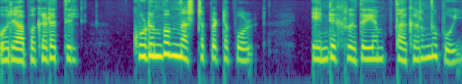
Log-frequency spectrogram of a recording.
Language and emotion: Malayalam, sad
